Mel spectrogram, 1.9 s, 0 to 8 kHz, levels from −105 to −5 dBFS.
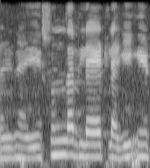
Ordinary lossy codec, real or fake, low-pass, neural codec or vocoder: none; real; 7.2 kHz; none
